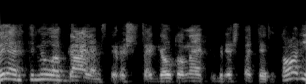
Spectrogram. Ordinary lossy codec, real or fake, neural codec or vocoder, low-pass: Opus, 16 kbps; fake; vocoder, 44.1 kHz, 128 mel bands, Pupu-Vocoder; 7.2 kHz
